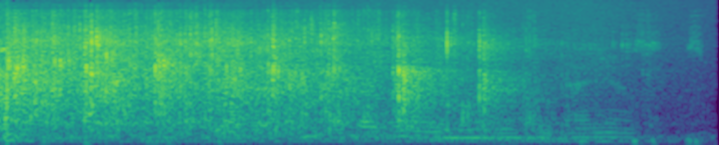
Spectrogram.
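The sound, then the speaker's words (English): An audience claps for a screen that finally got working, in a dense, crackling burst of applause that thins out and fades over about three seconds, with scattered voices and a few last claps at the end. “Ah, let's all clap for the screen that just finally got working.”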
